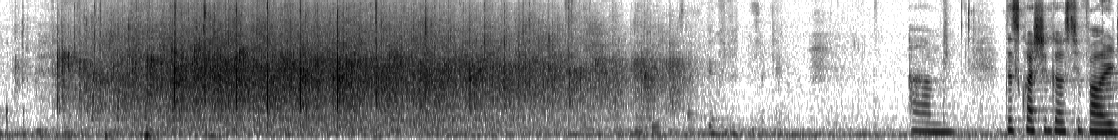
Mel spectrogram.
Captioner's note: applause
